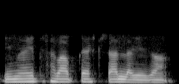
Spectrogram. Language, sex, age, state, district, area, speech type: Hindi, male, 45-60, Rajasthan, Karauli, rural, conversation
